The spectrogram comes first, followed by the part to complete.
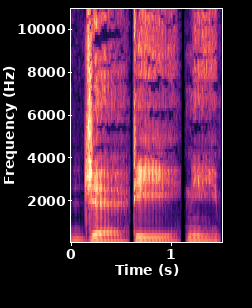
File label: "jetini", concat syllables; Affixing experiment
